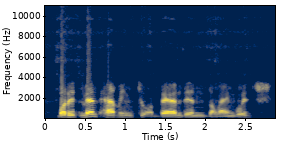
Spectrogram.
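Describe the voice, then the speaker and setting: A man with a Hawaiian accent talks at a moderate pace. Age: 70s. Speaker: Hawaiian activist and folk singer. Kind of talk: radio interview. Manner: halting, many fillers.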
